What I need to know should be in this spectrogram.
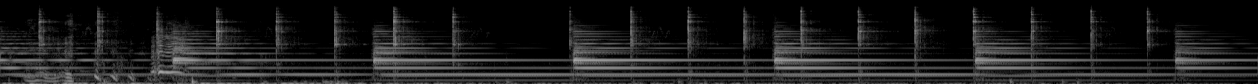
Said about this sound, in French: Mais tu les as sonnés, toi, les cloches, quand tu étais gamin. Tu les as sonnés, les cloches. Oh, je les sonne toujours. Ah, ouais. Quand tu as envie d'engueuler quelqu'un, tu sonnes les cloches.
